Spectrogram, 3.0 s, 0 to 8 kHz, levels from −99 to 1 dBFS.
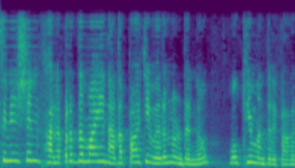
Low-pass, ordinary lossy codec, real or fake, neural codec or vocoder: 7.2 kHz; none; fake; codec, 16 kHz, 1.1 kbps, Voila-Tokenizer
